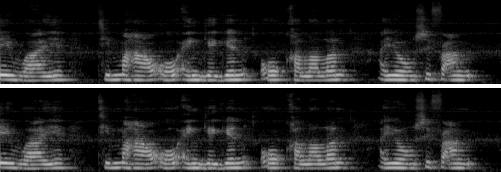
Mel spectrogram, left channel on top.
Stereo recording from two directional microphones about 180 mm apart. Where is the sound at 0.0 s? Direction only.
Centre (ahead or behind).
